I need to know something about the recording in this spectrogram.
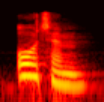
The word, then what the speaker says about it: autumn: Autumn, a silent N on the end.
